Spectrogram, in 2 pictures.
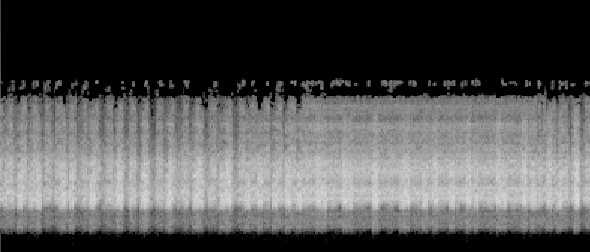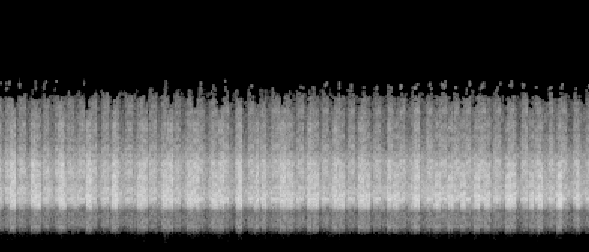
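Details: A pine forest in Greece rings with cicadas in midsummer. Their unbroken, high rasping drone is finely pulsed and loud throughout, with no birds or other sounds breaking through.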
